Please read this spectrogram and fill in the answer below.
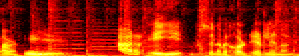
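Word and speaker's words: Erlend Øye: Pero bueno, se llama Erlen Oye, también se pronuncia Ar Eye.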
